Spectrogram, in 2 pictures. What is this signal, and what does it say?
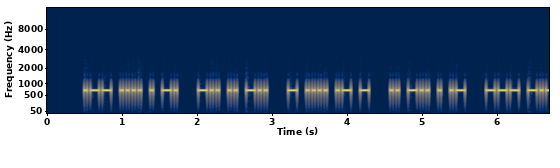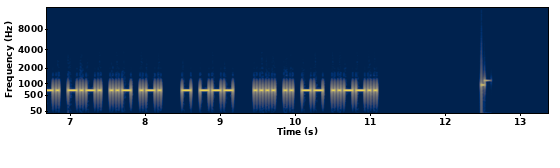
Morse code, heard as a keyed tone, about 30 wpm, 700 Hz. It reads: WHEN DID THAT IDEA OCCUR TO HIM?
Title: Sentences from Top 1000 Words - Review Part 6 - 30wpm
